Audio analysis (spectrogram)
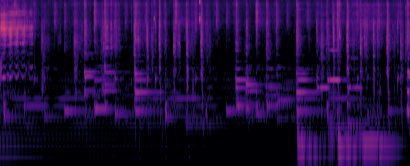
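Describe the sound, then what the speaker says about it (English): A baby goat bleats repeatedly in short wavering cries, close and fairly faint, over soft background music with no talking. "Baby goat."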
